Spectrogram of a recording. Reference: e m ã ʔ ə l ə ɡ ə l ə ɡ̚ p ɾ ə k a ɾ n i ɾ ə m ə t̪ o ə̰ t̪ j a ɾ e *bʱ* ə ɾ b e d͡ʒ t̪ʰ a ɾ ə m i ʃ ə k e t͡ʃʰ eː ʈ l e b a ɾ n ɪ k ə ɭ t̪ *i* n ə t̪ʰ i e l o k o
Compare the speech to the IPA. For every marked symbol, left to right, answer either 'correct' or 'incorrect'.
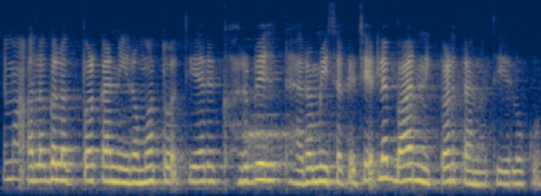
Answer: incorrect, incorrect

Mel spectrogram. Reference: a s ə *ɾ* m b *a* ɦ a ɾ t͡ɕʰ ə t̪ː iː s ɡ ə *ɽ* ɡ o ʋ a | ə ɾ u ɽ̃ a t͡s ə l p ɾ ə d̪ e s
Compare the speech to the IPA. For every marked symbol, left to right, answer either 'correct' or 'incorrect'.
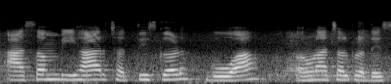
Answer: incorrect, incorrect, correct

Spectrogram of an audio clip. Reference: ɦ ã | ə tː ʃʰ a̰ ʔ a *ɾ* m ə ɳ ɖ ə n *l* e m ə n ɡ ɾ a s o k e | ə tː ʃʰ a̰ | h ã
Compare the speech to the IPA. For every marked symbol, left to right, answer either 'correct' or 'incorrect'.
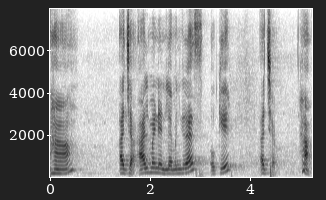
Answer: incorrect, correct

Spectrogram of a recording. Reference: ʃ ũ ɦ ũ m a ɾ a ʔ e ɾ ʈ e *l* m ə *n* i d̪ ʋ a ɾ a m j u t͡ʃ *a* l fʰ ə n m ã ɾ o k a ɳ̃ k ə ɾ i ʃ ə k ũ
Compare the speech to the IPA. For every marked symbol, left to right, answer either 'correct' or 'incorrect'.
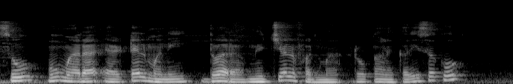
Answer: correct, correct, incorrect

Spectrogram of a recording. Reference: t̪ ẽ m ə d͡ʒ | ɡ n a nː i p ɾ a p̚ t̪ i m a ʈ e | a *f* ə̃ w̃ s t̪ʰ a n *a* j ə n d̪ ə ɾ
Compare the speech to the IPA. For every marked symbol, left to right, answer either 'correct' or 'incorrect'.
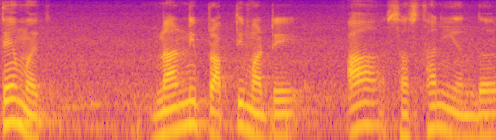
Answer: incorrect, incorrect

